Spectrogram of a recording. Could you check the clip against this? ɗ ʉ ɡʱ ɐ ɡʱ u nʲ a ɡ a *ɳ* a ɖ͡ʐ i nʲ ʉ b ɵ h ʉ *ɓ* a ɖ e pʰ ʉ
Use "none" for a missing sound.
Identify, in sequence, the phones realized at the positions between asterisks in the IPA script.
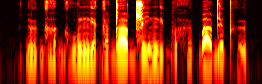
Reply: ɖ, ɓ

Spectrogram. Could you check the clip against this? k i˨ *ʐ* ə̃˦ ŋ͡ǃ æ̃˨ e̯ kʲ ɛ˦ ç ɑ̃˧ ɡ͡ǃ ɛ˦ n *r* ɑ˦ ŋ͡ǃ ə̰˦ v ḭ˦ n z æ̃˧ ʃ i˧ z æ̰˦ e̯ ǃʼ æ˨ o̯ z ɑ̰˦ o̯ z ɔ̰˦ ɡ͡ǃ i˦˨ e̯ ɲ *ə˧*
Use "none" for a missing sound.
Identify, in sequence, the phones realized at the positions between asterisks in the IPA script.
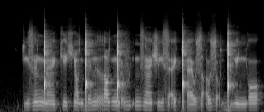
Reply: z, r, ɔ˧

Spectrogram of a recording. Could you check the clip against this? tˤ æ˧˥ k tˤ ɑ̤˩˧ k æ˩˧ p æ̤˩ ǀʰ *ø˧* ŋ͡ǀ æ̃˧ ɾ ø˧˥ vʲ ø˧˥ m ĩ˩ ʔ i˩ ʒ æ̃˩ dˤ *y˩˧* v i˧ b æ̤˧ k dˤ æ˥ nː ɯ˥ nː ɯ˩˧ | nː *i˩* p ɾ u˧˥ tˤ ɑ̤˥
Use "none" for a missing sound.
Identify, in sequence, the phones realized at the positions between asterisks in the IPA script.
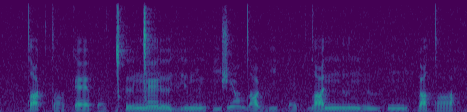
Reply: ø˧, y˩˧, i˩

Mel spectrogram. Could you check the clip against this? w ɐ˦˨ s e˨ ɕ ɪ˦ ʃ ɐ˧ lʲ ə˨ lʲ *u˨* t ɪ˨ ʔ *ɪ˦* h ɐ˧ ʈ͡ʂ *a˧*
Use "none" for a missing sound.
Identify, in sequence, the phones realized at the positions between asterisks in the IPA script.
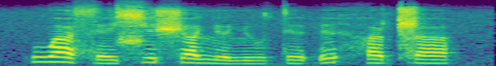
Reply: u˨, ɪ˦, ɐ˧

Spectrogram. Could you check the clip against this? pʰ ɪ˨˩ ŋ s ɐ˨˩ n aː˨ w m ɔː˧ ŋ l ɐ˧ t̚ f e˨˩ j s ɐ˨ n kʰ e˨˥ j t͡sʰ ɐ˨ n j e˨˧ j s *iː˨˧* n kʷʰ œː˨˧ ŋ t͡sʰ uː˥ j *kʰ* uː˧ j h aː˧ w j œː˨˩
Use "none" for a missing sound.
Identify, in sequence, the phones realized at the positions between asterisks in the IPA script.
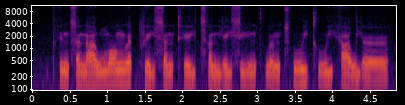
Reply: iː˨˧, kʰ

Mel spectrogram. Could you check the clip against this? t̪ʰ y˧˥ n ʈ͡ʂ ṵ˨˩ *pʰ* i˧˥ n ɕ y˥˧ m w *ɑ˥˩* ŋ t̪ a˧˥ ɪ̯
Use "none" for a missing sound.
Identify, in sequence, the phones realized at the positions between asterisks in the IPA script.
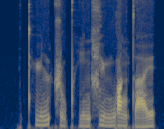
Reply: pʰ, ɑ˥˩

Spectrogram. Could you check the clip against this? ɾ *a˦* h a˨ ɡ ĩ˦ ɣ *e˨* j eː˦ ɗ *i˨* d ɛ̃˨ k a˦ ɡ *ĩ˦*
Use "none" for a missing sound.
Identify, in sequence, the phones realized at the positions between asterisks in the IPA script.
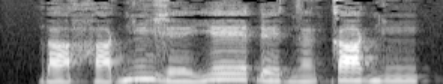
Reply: a˨, eː˨, e˨, ĩ˦

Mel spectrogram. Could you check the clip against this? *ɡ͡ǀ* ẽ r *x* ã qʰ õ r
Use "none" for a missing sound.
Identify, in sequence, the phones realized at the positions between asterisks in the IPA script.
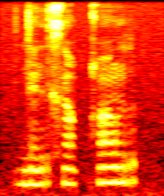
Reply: d, x

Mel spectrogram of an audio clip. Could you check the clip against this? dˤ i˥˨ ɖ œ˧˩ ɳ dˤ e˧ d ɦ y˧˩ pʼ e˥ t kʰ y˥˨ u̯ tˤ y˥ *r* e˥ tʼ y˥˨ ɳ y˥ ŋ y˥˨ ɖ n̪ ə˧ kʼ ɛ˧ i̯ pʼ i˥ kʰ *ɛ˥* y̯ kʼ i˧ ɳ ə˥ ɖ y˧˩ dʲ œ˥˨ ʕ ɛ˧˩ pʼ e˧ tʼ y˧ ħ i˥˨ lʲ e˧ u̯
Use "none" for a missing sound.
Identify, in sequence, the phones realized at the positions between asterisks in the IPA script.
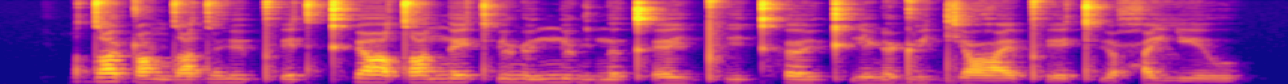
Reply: n̪, œ˥

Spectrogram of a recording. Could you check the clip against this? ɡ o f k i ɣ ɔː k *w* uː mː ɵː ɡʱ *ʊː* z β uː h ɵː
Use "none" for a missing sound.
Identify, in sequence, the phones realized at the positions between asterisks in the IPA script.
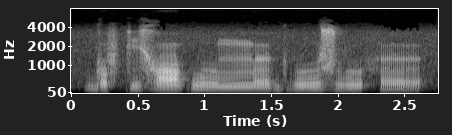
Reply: w, uː

